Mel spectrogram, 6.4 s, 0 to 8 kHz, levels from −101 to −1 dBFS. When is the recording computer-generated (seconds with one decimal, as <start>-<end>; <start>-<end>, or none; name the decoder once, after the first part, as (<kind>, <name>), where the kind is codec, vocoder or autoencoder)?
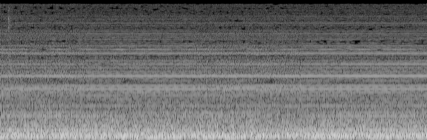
0.0-1.3 (vocoder, BigVGAN v2); 2.9-4.5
